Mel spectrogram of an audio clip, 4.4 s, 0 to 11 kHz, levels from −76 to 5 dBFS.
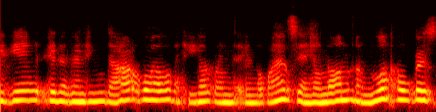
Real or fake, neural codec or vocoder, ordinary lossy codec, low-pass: fake; codec, 16 kHz, 0.5 kbps, FreqCodec, larger model; Opus, 24 kbps; 7.2 kHz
